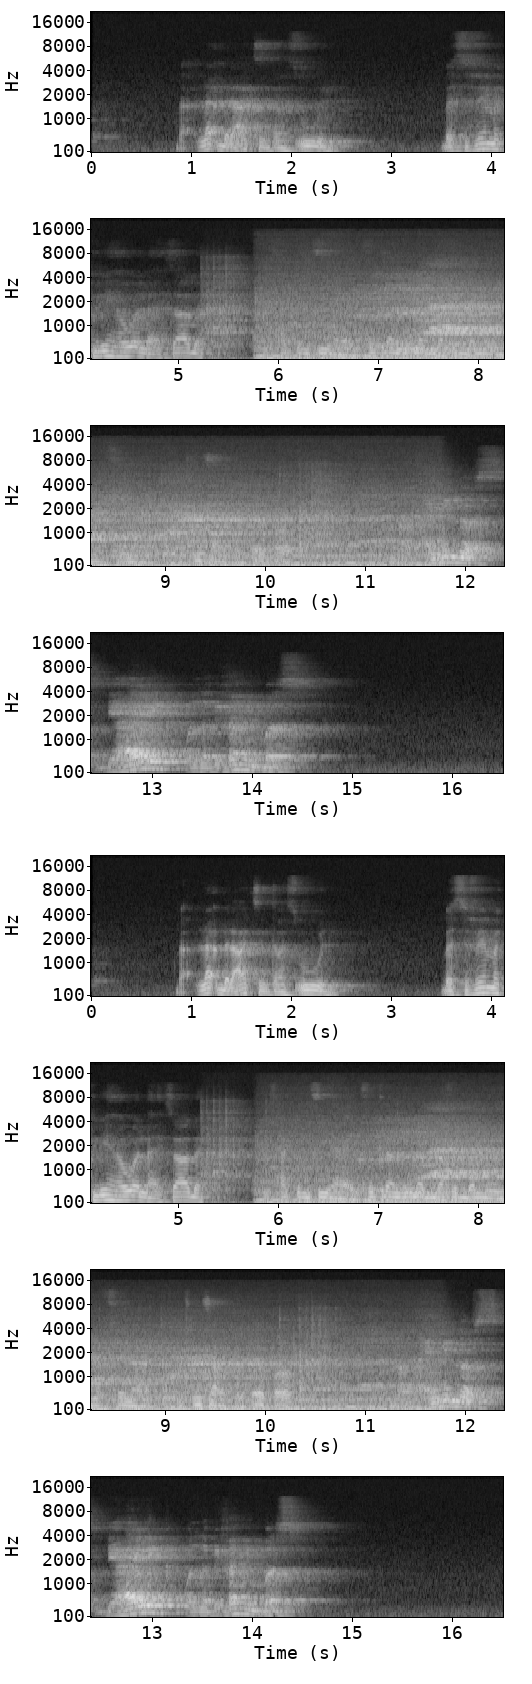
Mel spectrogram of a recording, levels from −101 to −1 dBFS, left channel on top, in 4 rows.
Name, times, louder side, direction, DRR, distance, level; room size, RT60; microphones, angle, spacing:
voice 1, 0.9-2.5 3.5-5.3 5.8-10.4, right 5 dB, 55° right, 5 dB, 0.3 m, -28 dB
sound 1, 5.2-6.2 6.5-6.6 7.2-11.7, equal, 15° right, 0.9 m, -42 dB
sound 2, 5.7-11.8, equal, 30° left, 2.4 m, -27 dB
voice 2, 11.3-14.4, right 1 dB, 70° right, -3 dB, 1.6 m, -27 dB
9.2 x 7.2 x 2.4 m, 1.4 s
head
